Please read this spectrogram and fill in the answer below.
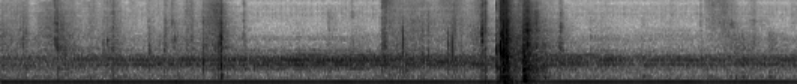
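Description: Plastic glitter pouches being handled in a cardboard box, with a short crackle about three seconds in and a few faint clicks, over a steady low hum.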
